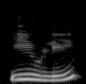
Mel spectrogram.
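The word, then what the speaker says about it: Juli: Mass April my, ইউনি, ইউলি, August, September, October, November, December.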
